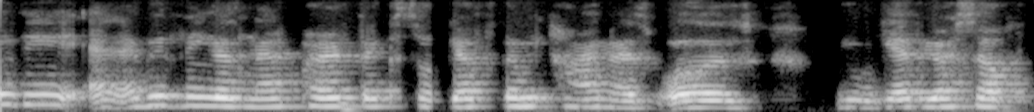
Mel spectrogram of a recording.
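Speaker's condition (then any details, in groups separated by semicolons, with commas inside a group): Spastic diplegia cerebral palsy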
